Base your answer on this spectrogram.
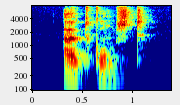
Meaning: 1. an outcome, a result 2. a solution or relief, a means or opportunity to resolve a problem
- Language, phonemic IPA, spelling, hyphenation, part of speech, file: Dutch, /ˈœy̯t.kɔmst/, uitkomst, uit‧komst, noun, Nl-uitkomst.ogg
